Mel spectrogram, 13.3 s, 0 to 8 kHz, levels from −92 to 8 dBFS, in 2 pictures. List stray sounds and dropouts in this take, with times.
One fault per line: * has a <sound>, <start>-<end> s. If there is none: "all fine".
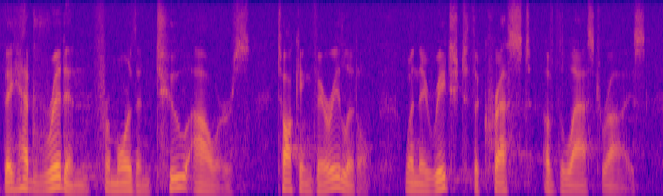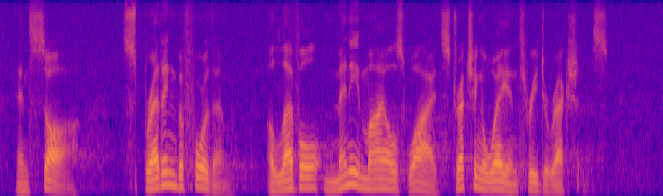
all fine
